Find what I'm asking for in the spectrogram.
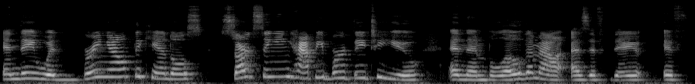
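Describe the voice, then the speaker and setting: A woman primary school teacher reading a picture book aloud to children, expressive and instructive, pausing to put questions to the class. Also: a little high, a little hiss or hum.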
